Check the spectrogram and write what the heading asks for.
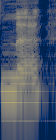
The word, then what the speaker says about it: me: It's pronounced me, and that's going to basically mean, let me zoom down, to or for me.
